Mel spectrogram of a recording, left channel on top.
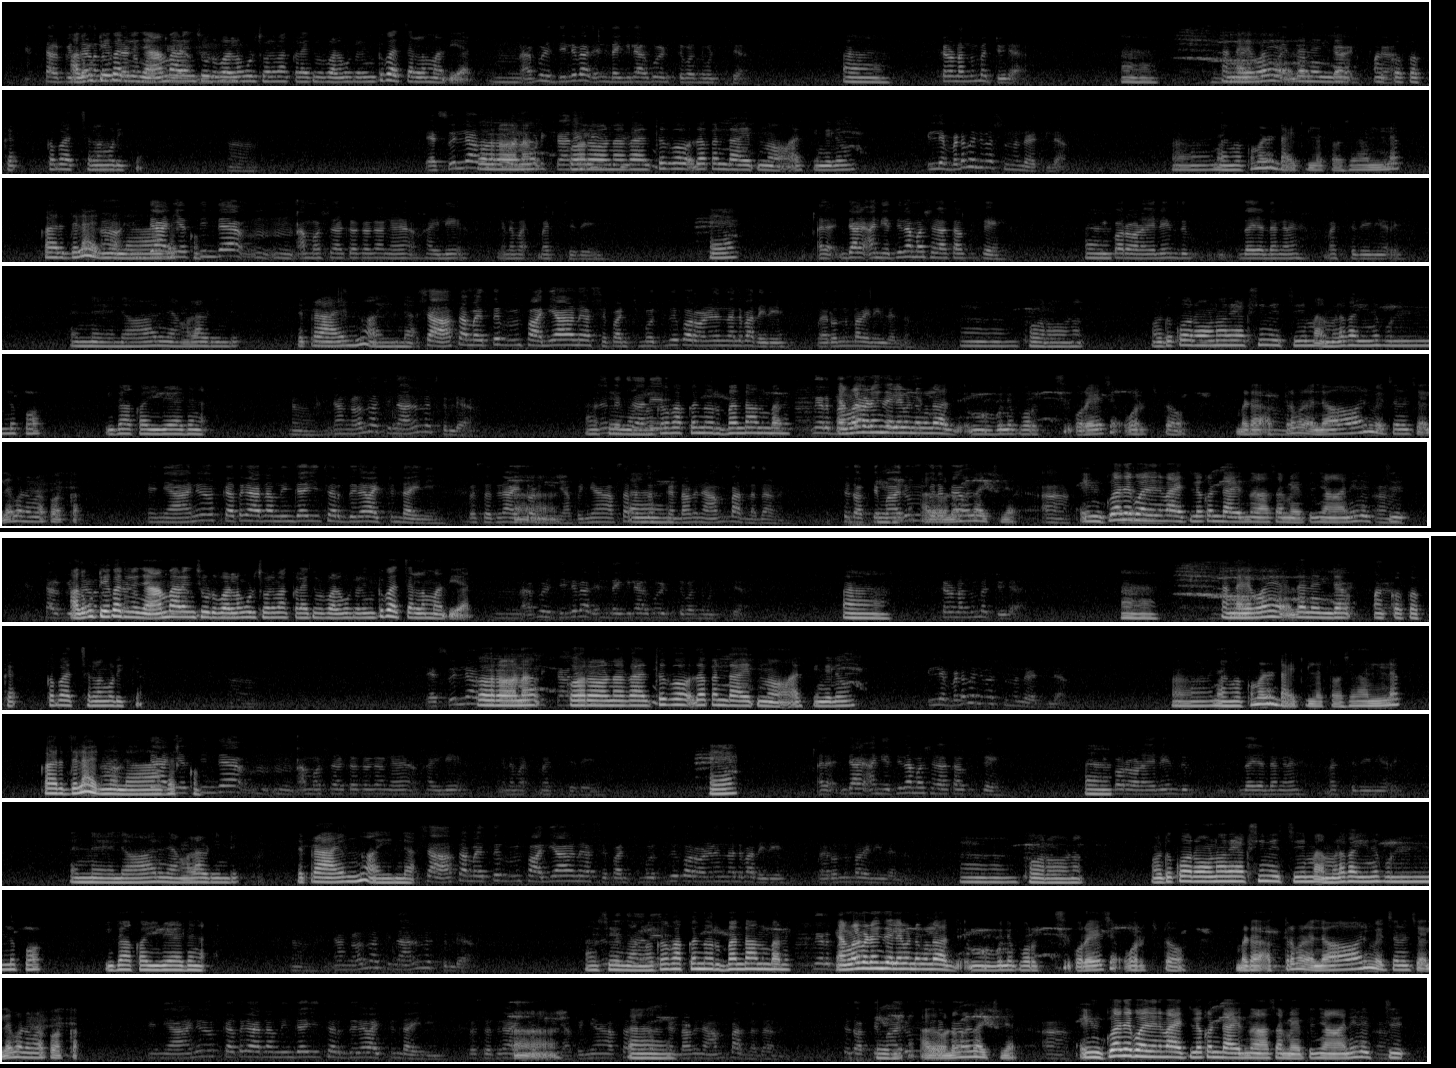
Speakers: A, on the left; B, on the right.
A: തിളപ്പിച്ച
B: അത്
A: വെള്ളമൊന്നും
B: കുട്ടിയെ
A: കുട്ടിയൊക്കൊന്നും
B: പറ്റല്ല ഞൻ
A: പറ്റൂല
B: പറയും ചടുെള്ളം
A: ഉം,
B: കുടിച്ചോടി മക്കളെ ചടുെള്ളം കുടിച്ചോള എനിക്ക് പച്ചെള്ളം മതിയ.
A: ഉം ആ ഫ്രി്ജില് ഉണ്ടെങ്കില ആ എടുത്ത കൊടുത്ത കുടിച്ച
B: ആഹ.
A: ണൊന്നും പറ്റൂല.
B: ആഹ.
A: ഉം,
B: അങ്ങനെ
A: അതിന്ന്
B: പോയ
A: പോയി
B: ഇതന്നെ
A: തുറക്കുക
B: എന്റെ
A: എടുക്കുക
B: മക്കൾക്കൊക്കെ ഒക്കെ പച്ചെള്ളം
A: ആ
B: കുടിക്കാ.
A: ആ രസമില്ലാണും
B: കൊറോണ
A: ചൂടുവെള്ളം കുടിക്കാൻ
B: കൊറോണ കാലത്ത്പ്പോ ഇതൊക്കെ ഉണ്ടായിുന്നോ ആർക്കെങ്കിലും?
A: ഇല്ല ഇവിടെ വലിയ പ്രശ്നംന്നും ഇണ്ടായിട്ടില്ല.
B: ആഹ ഞങ്ങൾക്കും ഇടെ ഇണ്ടായിട്ടില്ലട്ടോ പക്ഷെ നല്ല കരുതലായിരുന്നു
A: ആ്
B: എല്ലാവർക്കും
A: ഇന്റെ അനിയത്തിന്റെ ഉ അമോശാക്കക്കൊക്കെ അങ്ങനെ അയില് അങ്ങനെ മരിച്ചതേന്.
B: ഏ?
A: അല്ലാ അനിയത്തിടെ <unintelligible>
B: ആ
A: ഈ കൊറോണൽ ഇത് ദയണ്ട് അങ്ങനെ മരിച്ചത ഇനി പറ
B: തന്നെയല്ലോ ആരും ഞങ്ങള അവിടണ്ട് പ്രായംന്നും
A: ഉം.
B: ആയില്ല.
A: പക്ഷെ ആ സമയത്ത് പനിയാണ് പക്ഷെ പഞ്ചമുത്തിത് കൊറോണന്നല്ല പറയല്ലേ വേറൊന്നും പറയണില്ലല്ലോ.
B: ആ കൊറോണ നട്ട് കൊറോണ
A: ഉം.
B: വാക്സിൻ വെച്ച് നമ്മള കയ്ന് ഫുള്ളി ഇപ്പോ ഇതാ കൈ വേദന
A: ആഹ ഞങ്ങളൊന്ന് വെച്ച ഞാനൊന്നും വെച്ചിട്ടില്ല.
B: അത്
A: അതെന്താ
B: ശരി
A: വെച്ചാൽ
B: ഞങ്ങൾക്ക് പൊക്കെ നിർബന്ധാ പറ
A: നിർബന്ധമാണ്
B: ഞങ്ങൾ ഇവിടെയും
A: ശനി
B: ചില പെണ്ണ്ങ്ങൾ പിന്നെറ കുറേ ഉരട്ടിട്ടോ ഇവിടെ അത്ര
A: ഉം,
B: പ എല്ലാരും വെച്ച ചെല പെണങ്ങളെക്കെ
A: ഞാന് വെക്കാത്ത കാരണം അന്നന്റെ ഈ ചെറദ്നെ വയിറ്റട്ടുണ്ടായിനി. പ്രസത്തിനായി
B: ആഹ്
A: തുടങ്ങീന അപ്പൊ ഇനി ആ സമയത്ത്
B: ആഹ്
A: വെക്കേണ്ടന്ന് ഞാൻ പറഞ്ഞതാണ്. പക്ഷെ ഡോക്ടർമാരും
B: ശരി
A: ഇവലൊക്കെ
B: അതുകൊണ്ട്മ്മെ കഴച്ചില്ല.
A: ആ
B: എനിക്കും അതേപോലെ
A: അതന്നെ
B: തന്നെ വയറ്റിലൊക്കെ ഉണ്ടായിരുന്നു ആ സമയത്ത് ഞൻ വെച്ച്.
A: ആ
